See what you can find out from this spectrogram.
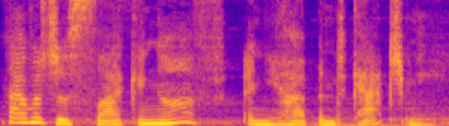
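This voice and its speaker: Woman as a cool, deadpan young game heroine. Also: mid-range voice, fast, faint music behind, lightly acted. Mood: calm, dry. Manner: deadpan, composed. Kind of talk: animated video game dialogue.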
